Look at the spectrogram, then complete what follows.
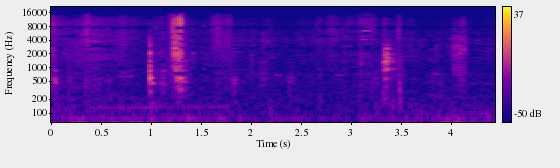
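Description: A flat hand blade scraping shavings off the edge of a willow cricket bat: two quick strokes about a second in, then two more in the last second and a half, with quieter handling of the wood between.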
